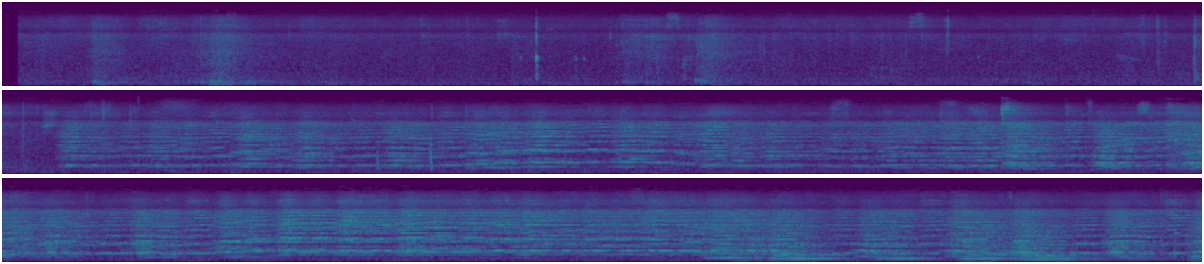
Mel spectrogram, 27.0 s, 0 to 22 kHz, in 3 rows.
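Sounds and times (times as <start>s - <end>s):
string orchestra playing: 9.4s - 27.0s.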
